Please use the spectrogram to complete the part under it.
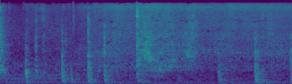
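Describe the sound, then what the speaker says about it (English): Taco meat sizzles in a hot pan while a spoon stirs it in repeated scraping strokes, with a steady close frying hiss between them. "Now, I'm going to be turning this heat back up. Give this a really good stir."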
